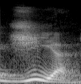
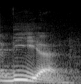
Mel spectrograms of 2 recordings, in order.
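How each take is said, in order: First: The d is softened into a hissing 'dj' sound. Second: The d is a plain, hard d sound.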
